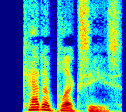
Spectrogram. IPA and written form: ˈkæt əˌplɛk siz (Cataplexies)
